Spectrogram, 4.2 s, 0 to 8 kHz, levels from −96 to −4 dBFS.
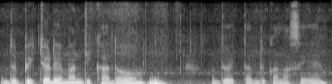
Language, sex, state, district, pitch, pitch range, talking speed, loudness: Nagamese, male, Nagaland, Dimapur, 115 Hz, 110-125 Hz, 145 wpm, -21 LUFS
